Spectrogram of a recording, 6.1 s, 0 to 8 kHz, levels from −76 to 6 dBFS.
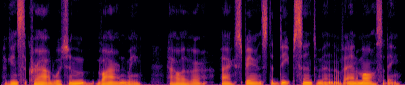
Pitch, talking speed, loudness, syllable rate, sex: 110 Hz, 140 wpm, -19 LUFS, 5.4 syllables/s, male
